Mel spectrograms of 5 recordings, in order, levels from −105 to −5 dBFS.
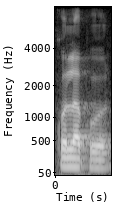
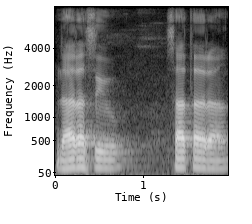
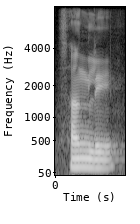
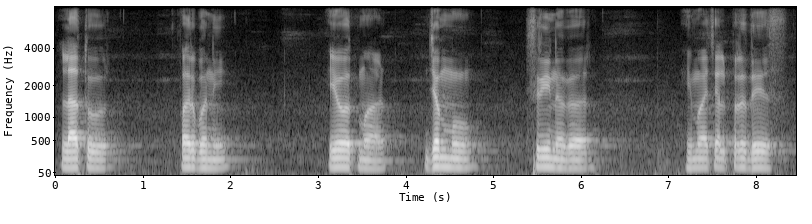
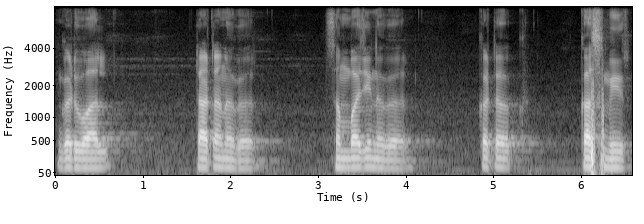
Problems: none marked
